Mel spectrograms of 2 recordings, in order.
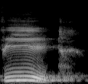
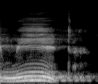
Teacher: double E ಬಂದಿತ್ತು ಅಂದ್ರೆ ಅದರ ಉಚ್ಚಾರಣೆ ಏನಾಗುತ್ತಪ್ಪ ಅಂದ್ರೆ ಈ ಅಂದ್ರೆ ಇ ಯನ್ನ ಲೆಂದಾಗಿ ಎಳಿತೀವಿ ದೀರ್ಘ ಸ್ವರ ಇ ದ ಉಚ್ಚಾರಣೆ ಇಲ್ಲಿ ಆಗ್ತದ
